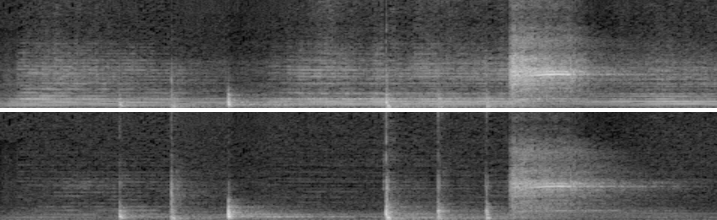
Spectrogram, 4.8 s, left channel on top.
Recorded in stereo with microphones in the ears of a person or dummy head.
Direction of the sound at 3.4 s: 25° left (ahead or behind).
